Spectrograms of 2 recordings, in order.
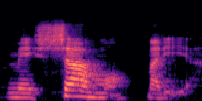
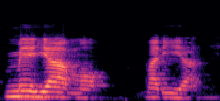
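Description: First: "llamo" said "shamo", the right way; "llamo" with a clear sh; Argentine sh. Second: "llamo" said "yamo", the wrong way; wrong y sound. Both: Shown as a demonstration.

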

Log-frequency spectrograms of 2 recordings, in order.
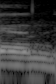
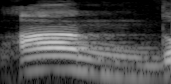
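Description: First: "and" said softly with the vowel almost gone; a quick swallowed "and", vowel dropped; reduced and. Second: "and" said slowly and loud with its vowel fully sounded; a careful, over-clear "and" as the wrong way; full and. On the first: Teacher shows students the reduced "and", soft and light. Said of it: "もうほぼ母音は消えるからね". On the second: Teacher shows students the wrong full "and", slow and loud. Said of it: "じゃなくて、もうほぼ母音は消えるからね". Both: Shown as a demonstration.

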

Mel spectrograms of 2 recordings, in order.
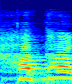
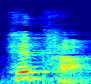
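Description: First: হাথা with open "æ", hæ-tha; wrong pronunciation. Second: হেথা with a closed e, he-tha; correct pronunciation. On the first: Teacher shows students the impossible form, হাথা as hæ-tha. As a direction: open the first vowel of হাথা as in "hat". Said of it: "করতে পারবা না". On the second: Teacher shows the unchanged word, হেথা said he-tha. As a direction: keep the written e in হেথা. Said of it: "এটার উচ্চারণ কখনো". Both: Shown as a demonstration.

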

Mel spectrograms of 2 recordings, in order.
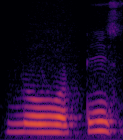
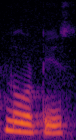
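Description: First: notice softly broken into नो and टिस; syllable by syllable. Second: Said in the usual way. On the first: Shown as a demonstration. Teacher counts sounds for students, notice split into syllables. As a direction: say notice in separate, softer syllables. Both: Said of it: "sounds create हुई हैं".

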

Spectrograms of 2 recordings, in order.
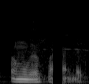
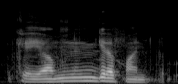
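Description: First: Much softer echo of the line; a much softer repeat to himself; muttered to self. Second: Said in the usual way. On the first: Real, not acted. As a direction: say it again under your breath. Repeats the line under breath.

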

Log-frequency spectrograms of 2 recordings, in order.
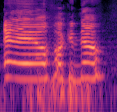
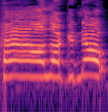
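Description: First: Rising hype yell, slowed; shouted. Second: Loud slow hype shout. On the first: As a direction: shout it with a cracking rise. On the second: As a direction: yell it like a club host. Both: Pretend. Club hype call-and-response.

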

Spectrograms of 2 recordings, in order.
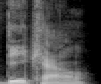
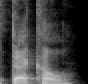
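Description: First: Decal said DEE-cal, long E. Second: Decal said DECK-ul, short E. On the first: Streamer weighing which pronunciation is correct, decal with long E. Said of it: "I think it's pronounced". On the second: Streamer recalling an old pronunciation, decal as DECK-ul. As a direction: say decal to rhyme with heckle. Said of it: "I used to think it was". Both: Shown as a demonstration.

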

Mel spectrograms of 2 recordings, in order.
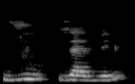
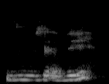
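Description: First: Vous avez, slowly, with the z of vous linked into avez; slow liaison demo. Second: Said in the usual way. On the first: Shown as a demonstration. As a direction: link "vous avez" as vuz-ave, carefully. ("vous avez" lento, uniendo la z con avez) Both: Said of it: "Ahí hay la liaison porque empieza con A".

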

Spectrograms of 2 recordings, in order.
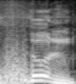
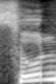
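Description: First: সুন begun with a soft th-like sound. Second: সুন begun with a firm, hissed s; hard S. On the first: Teacher drilling two S sounds, soft সুন. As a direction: soften the স of সুন into a gentle th. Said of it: "আর একটা নরম". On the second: Teacher drilling two S sounds, hard সুন. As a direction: keep the স of সুন hard and sharp. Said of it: "একটা শক্ত". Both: Shown as a demonstration.

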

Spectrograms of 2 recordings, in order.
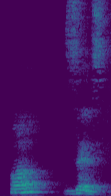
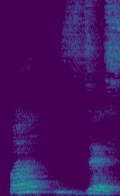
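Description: First: Said in the usual way. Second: possess drawn out very slowly, both syllables stretched; slow dictation. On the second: Shown as a demonstration. Teacher dictating possess very slowly to her students. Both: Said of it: "लेकिन word है possess".

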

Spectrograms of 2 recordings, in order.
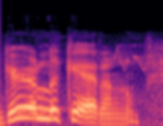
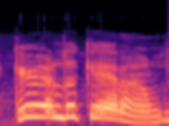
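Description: First: Gossiping hen. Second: Gossiping female bird, much higher and louder; excited gossiping hen. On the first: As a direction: nudge your girlfriend and point him out. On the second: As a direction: squeal it to your friend, all worked up. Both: Pretend. She's sitting around here telling.

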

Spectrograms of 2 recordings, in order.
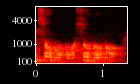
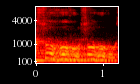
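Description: First: Said in the usual way. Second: Louder, calling into the ear; hollering in a sleeping man's ear; mock shout. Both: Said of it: "going near his ears and shouting".

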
